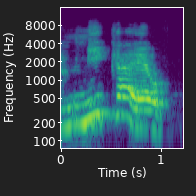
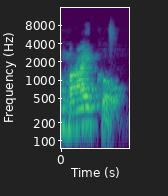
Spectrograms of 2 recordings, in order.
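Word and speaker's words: מיכאל: É Micael no original em hebraico. Em inglês eles falam Michael. É o Michael Jackson. E são 3 sílabas esse nome.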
